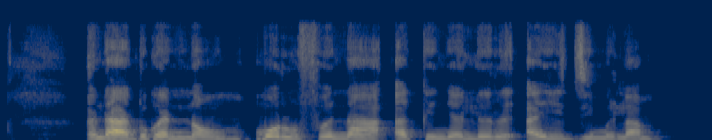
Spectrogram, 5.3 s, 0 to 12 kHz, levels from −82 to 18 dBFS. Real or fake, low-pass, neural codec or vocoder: fake; 9.9 kHz; vocoder, 22.05 kHz, 80 mel bands, WaveNeXt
